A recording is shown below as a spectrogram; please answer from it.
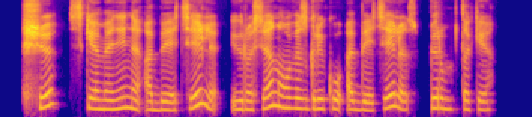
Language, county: Lithuanian, Vilnius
